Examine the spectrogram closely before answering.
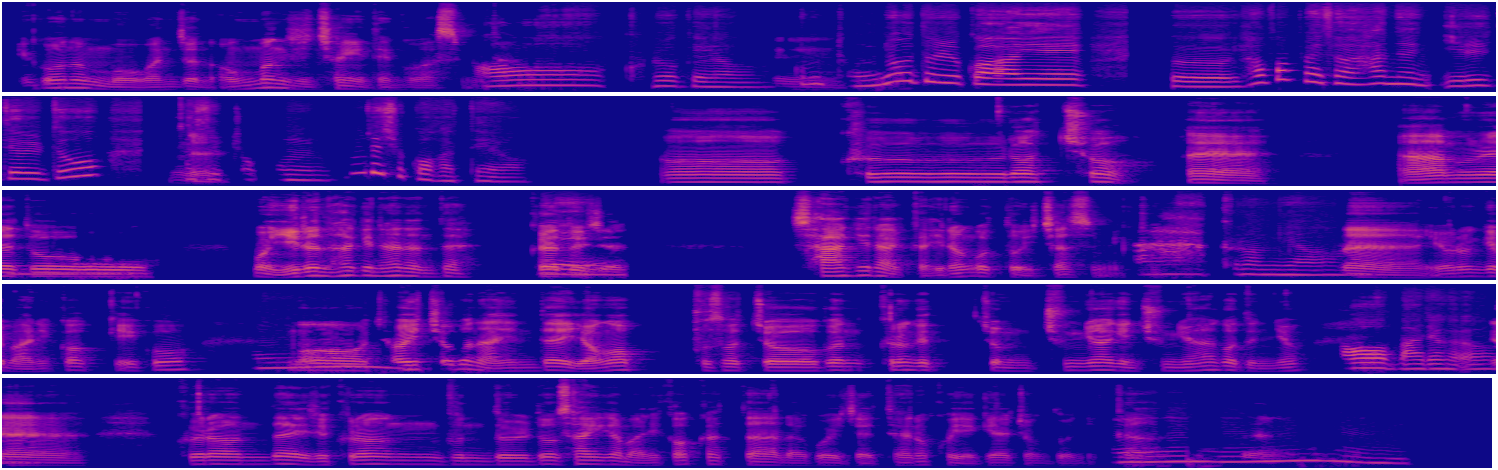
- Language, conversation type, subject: Korean, advice, 조직 개편으로 팀과 업무 방식이 급격히 바뀌어 불안할 때 어떻게 대처하면 좋을까요?
- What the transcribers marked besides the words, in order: other background noise; tapping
